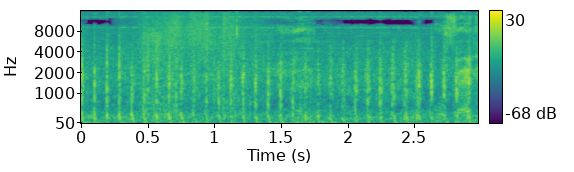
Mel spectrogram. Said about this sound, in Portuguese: estava do meu lado quando voltei a atenção pro helicóptero e, e de repente não o vi mais.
